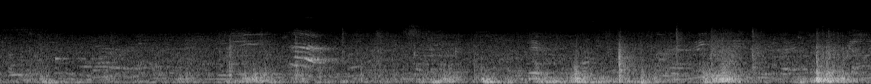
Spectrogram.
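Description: Overlapping chatter of children and adults in a hall, with a high child's voice about three seconds in and a few scattered knocks near the end.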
